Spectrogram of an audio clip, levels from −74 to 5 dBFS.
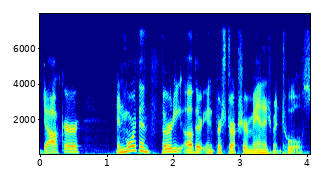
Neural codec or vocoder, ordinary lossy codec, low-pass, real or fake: codec, 16 kHz in and 24 kHz out, 2.2 kbps, FireRedTTS-2 codec; Opus, 24 kbps; 7.2 kHz; fake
